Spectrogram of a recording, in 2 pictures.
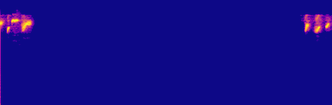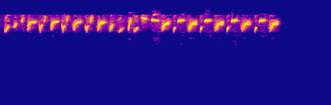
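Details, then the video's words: Rare recording of an old European goldfinch song in the original style. A short twitter is followed by silence, then a continuous three-second stream of rapid, tinkling chirps and trills. There is no background noise. "شريط نادر للغة الحسون الاصلية Chant chardonneret ancien"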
